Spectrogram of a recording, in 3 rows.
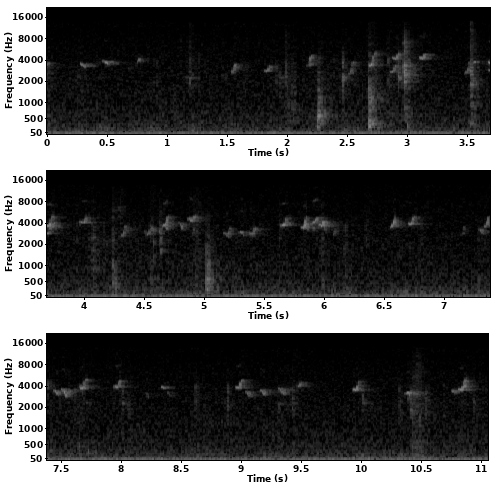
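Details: Baby chickens on their fifth day, a kept brood in Lunenburg, Massachusetts, on 23 July 2017, keep up a busy stream of shrill, overlapping peeps and short downslurred cheeps, several chicks calling at once over faint low rumbling.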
